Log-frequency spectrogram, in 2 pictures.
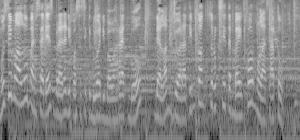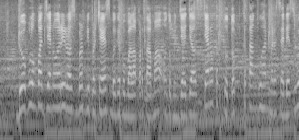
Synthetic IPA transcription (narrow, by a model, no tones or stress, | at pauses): musɪmlalumɛrsedɛsbəɾadadiposisikəduadibawahrɛt̪̚buldalamd͡ʒuaɾat̪ɪmkɔnst̪ɾuksit̪ərbaɪkfɔrmulasat̪u | duapuluəm̩pat̪̚d͡ʒanuaɾiɾɔsbərk̚dipərt͡ʃajasəbaɡajpəbalapərt̪amaʔṵnt̪ʊk̚məɲd͡ʒad͡ʒalsə̥t͡ʃaɾat̪ərt̪ut̪ʊp̚kət̪aŋɡuɦanmɛrsedɛswe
